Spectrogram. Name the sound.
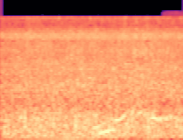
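floodwater rushing through streets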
